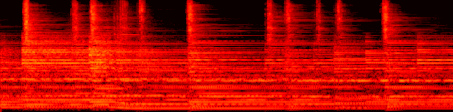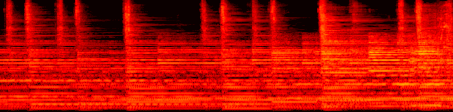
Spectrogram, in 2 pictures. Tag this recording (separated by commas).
Music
